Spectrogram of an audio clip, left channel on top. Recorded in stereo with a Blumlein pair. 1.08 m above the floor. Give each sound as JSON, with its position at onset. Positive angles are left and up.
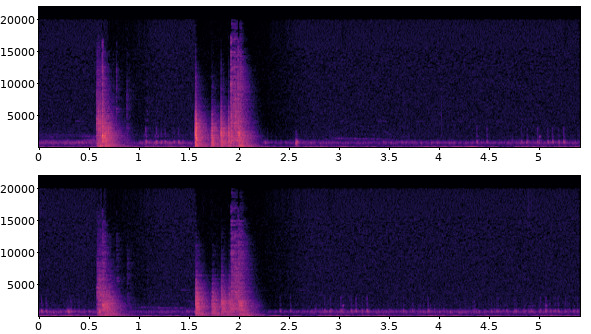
{"t": 0.6, "sound": "a cupboard door", "azimuth_deg": 45, "distance_m": 0.6}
